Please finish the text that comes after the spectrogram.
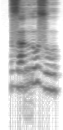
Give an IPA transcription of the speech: z a r ʊ z ʊ

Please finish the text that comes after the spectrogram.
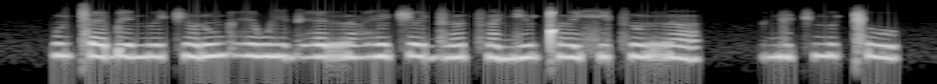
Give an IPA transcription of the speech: ũ ǀ ɛ ɓ e ŋ ɯ ɪ̯ t͡ʃ ə̃ ʊ̯ ɾ ũ ɡʱ e w i dʱ ɛ r ɐ̃ ɦ ẽ t͡ʃ ə ɪ̯ d͡z ə̃ t͡s ɐ̃ dʲ ũ ǃ ə̃ ɪ̯ sʲ ɐ t͡s ũ r ɐ̃ | ɡʲ ũ t͡ʃ ŋ ɯ ǁ u

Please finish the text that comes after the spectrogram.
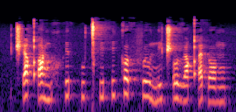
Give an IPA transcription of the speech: t͡ʃʼ i˥˨ qʼ ɔ˥˨ ŋ i˦ xʷ h i˥˨ θ kʷ e˥˨ ǀʰ i˦ h i˦ k ɔ˥˨ θ f ɵ˥˨ u̯ n i˦ t͡ʃʼ o˥˨ ð ɵ˥˨ qʼ i˥˨ θ ɔ˦ ŋ

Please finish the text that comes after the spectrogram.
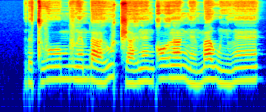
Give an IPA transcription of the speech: ɾ ə˨ t v oː˦ m v ɛ̃˧ m ɾ a˨ ɣ u˦ t͡ʃ a˨ ɣ ɛ̃˧ ɡ ɔ˦ ɣ ã˦ ŋ ɛ̃˨ m a˦ w ĩ˨ l ɛ̃˦

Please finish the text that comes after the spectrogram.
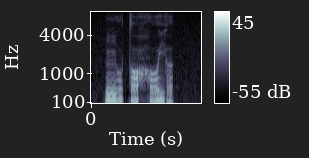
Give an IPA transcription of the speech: ɲ u˧ t̪ ɔ˧˥ h o˧˥ j ə˨˩ k̚

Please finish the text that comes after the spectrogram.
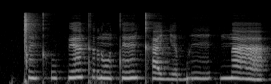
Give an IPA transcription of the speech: ǀ ẽ kʰ u pʲ æ̃ t r õ t ẽ kʰ æ ʎ e b i | n̪ æ̃

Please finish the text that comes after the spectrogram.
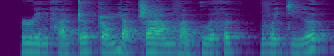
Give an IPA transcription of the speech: ɹ e˧ n h a˨˩˨ j ʈ əː˦˥ k̚ ʈ ɔ˧˥ m j a˨˩ t̚ ʂ aː˧ m v a˨˩˦ w k u˧ ə̯ h ə˦˥ k̚ | v ə˧˥ j c i˧˥ ə̯

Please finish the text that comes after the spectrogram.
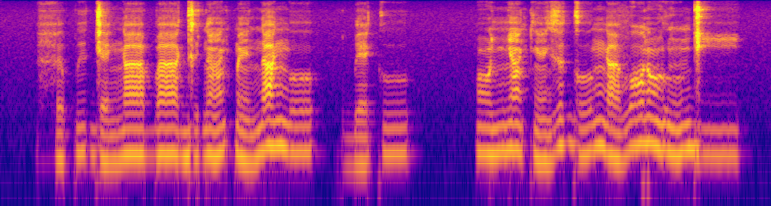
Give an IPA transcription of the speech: h ə˨ p ɨ˧ ɡ ɛ˨ ŋ aː˧ b aː˧ ɡ ɨ˨ ɗ ã˨˦ k͡p ɛ̃˨ n a˦ ŋ o˦ | ɡ͡b ɛ˨ k u˦ | ɔ̃˧ ɲ ã˧ k ɛ̃˨ ɣ ə˦ ɡ oː˨˦ ŋ a˨ v ɔ˦ ɾ ɔ̃˧ ɣ ũ˨˦ ɡ iː˧

